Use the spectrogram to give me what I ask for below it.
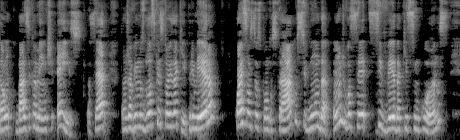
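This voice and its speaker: This woman's voice sits high and moves with lively intonation. She keeps a moderate speed. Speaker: career coach. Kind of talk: live stream tutorial. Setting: live stream. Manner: conversational, repetitive.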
